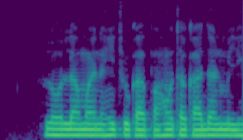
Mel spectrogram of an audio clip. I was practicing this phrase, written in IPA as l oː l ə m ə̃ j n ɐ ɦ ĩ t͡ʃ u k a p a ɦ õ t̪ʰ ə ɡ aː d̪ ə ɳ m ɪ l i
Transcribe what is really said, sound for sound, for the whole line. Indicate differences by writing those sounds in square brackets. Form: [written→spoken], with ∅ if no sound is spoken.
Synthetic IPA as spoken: l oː l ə m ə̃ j n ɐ ɦ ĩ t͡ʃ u k a p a ɦ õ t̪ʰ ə [ɡ→k] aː d̪ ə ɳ m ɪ l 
